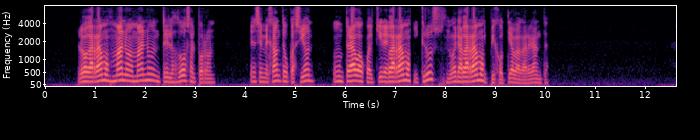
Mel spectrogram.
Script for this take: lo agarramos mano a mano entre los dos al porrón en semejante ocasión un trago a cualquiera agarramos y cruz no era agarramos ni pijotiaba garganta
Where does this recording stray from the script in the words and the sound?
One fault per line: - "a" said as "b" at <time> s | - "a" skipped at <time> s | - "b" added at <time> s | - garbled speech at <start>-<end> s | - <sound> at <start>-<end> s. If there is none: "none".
none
